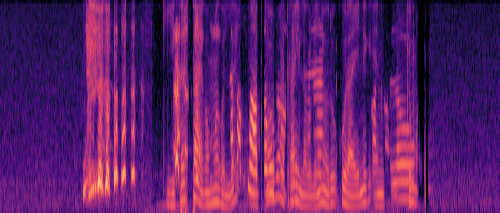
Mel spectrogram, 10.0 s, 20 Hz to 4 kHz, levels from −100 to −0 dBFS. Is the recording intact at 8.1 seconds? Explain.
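No. From 8.05 to 8.3 s an echo leak adds a faint copy of the speech trailing about 122 ms behind, far quieter than the voice. It is likely a loudspeaker's pickup that the far end's echo canceller failed to remove. Unlike room reverberation, it is one distinct delayed repeat rather than a smooth decaying tail.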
